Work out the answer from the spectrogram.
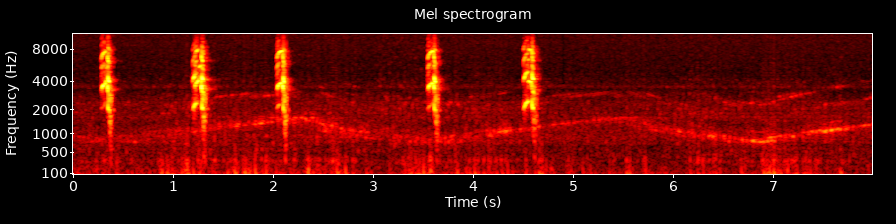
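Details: Female peregrine falcon at a nest on the Palace of Culture and Science in Warsaw, Poland, early morning of 19 September 2024, calling before leaving. Five short, sharp high chips, spaced unevenly over eight seconds, over a low rumbling background.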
